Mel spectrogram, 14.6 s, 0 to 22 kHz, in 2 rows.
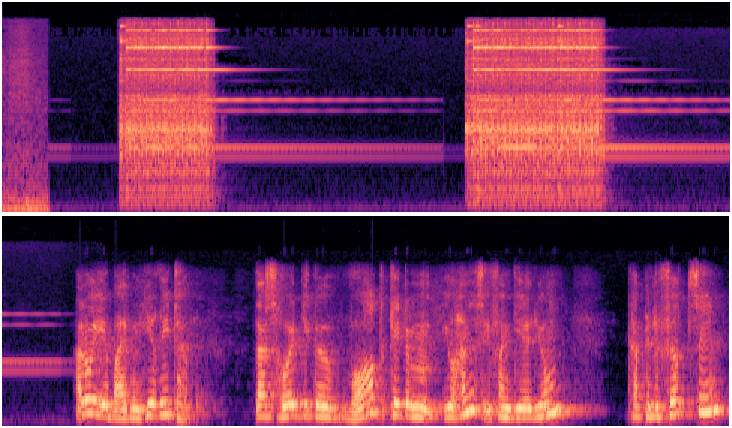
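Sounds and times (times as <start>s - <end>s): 
telephone ringing for an incoming call: 0.5s - 8.0s
speech: 8.0s - 14.5s.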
